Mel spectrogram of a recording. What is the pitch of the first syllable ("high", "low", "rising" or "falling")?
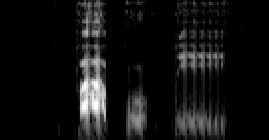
low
